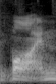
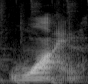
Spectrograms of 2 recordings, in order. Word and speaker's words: wine: vine and the wine, because in all the Scandinavian languages, wine is vin, so and vin sounds more similar to vine than it does to wine, and that's pretty much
